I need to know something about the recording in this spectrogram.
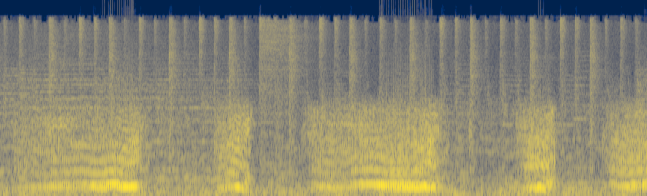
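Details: Humpback whales communicating with one another, a recording played during whale watching on a trip to Washington State and Alaska: low harmonic moans that swell and fade, each lasting about two seconds with short upsweeps between, over steady broadband crackle.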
